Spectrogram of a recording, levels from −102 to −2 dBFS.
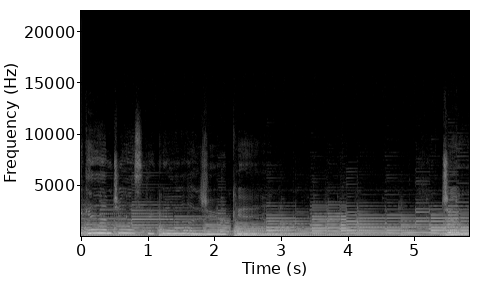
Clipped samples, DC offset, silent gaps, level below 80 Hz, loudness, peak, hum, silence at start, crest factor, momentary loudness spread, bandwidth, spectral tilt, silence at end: under 0.1%; under 0.1%; none; -66 dBFS; -38 LUFS; -22 dBFS; none; 0 s; 14 dB; 8 LU; 10.5 kHz; -7.5 dB/octave; 0 s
